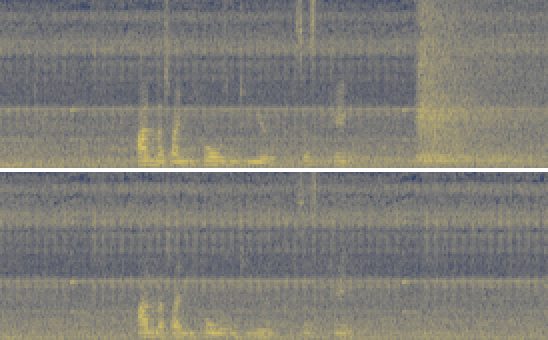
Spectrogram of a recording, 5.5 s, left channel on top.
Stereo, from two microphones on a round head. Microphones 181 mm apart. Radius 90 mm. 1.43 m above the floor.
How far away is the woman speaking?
About 3 m.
